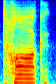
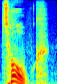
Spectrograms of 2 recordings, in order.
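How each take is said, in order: First: It is said with an American accent. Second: It is said with a Cockney accent. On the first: "In American English are like" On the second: "in a Cockney accent, they're going to sound like"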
